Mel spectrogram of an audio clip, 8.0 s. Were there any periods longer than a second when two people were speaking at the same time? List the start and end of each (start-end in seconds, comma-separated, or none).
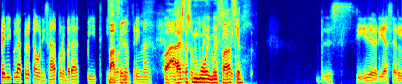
3.4-4.9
